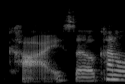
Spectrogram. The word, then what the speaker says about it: chi: see the letter Kai CH I it's not chai It's not Chi it's Kai so kind of like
